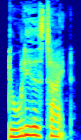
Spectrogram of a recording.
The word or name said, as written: duelighedstegn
